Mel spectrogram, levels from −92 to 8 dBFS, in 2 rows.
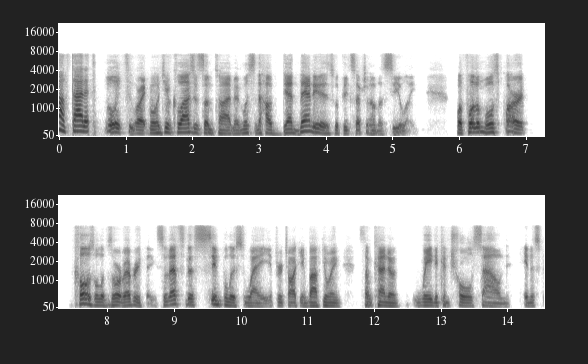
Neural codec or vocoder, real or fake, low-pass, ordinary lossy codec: codec, 16 kHz, 0.5 kbps, FunCodec, trained on Chinese and English, 25 frames a second; fake; 7.2 kHz; AAC, 48 kbps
